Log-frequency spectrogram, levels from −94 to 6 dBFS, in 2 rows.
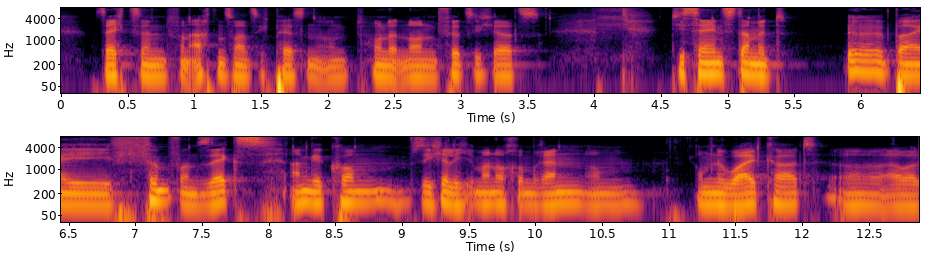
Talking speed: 125 wpm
